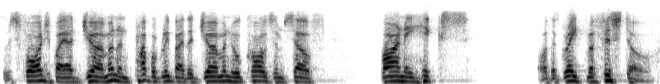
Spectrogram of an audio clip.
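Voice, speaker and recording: An actor playing a cool young colonial official, speaking in a dry, unhurried way in a 1940s radio drama. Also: male voice, on the high side, natural voice. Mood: calm. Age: young adult. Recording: dull 1940s radio broadcast.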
